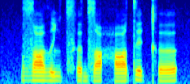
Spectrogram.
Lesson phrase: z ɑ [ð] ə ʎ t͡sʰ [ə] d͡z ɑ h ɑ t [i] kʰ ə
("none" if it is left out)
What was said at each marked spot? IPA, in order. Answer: ð, ə, e

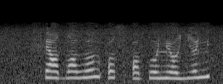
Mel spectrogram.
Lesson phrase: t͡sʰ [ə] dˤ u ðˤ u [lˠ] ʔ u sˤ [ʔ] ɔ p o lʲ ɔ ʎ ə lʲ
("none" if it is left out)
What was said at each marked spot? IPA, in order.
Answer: ɛ, lˠ, ʔ

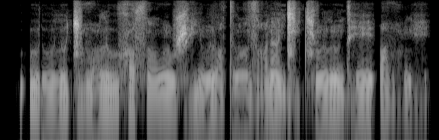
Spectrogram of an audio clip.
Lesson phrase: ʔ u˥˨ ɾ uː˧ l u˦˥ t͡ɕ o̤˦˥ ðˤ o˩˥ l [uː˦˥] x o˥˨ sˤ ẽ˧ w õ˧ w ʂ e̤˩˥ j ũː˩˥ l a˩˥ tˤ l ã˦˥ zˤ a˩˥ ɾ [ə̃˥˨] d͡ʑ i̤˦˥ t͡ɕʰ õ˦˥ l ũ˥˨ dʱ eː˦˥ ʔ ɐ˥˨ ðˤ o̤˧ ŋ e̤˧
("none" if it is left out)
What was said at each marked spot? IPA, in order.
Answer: uː˦˥, ã˥˨

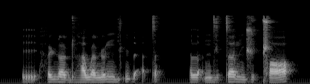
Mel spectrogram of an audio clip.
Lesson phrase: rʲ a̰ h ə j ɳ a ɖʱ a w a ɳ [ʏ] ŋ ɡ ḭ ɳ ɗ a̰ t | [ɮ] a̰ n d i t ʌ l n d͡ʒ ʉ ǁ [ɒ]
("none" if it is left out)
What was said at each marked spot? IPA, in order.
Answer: ʏ, l, ɒ

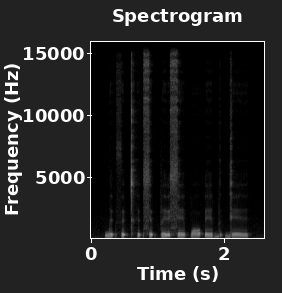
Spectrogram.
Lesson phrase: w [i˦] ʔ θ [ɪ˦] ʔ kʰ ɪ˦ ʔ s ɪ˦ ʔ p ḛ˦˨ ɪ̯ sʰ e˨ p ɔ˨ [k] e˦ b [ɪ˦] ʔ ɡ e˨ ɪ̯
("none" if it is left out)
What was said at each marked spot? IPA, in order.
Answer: ɪ˦, ɪ˦, ʔ, ɪ˦

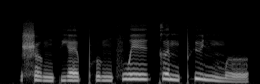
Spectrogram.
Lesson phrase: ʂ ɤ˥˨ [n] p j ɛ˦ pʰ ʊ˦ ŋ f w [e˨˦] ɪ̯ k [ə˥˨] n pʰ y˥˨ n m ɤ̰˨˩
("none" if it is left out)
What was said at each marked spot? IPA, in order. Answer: ŋ, e˦, ə˥˨

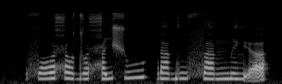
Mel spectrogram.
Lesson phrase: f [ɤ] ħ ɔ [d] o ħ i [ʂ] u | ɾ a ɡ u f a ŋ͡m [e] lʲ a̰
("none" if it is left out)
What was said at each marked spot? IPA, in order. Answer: ɔ, d, ʃ, e

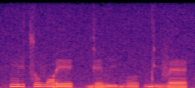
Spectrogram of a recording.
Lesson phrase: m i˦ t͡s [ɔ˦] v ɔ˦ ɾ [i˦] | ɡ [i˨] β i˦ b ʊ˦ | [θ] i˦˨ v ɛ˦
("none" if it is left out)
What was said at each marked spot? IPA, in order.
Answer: ʊ˦, e˦, e˨, d

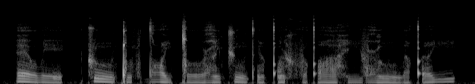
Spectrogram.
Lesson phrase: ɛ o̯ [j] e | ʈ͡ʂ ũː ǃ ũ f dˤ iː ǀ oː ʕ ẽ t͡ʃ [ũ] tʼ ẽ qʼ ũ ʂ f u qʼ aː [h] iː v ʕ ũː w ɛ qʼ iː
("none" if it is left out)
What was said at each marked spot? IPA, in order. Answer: w, ũ, h

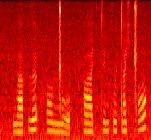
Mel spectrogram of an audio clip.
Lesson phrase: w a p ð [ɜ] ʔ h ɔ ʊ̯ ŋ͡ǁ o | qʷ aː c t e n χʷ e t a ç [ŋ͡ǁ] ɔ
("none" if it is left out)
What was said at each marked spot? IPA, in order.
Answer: ɜ, ǁ

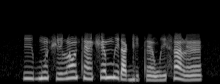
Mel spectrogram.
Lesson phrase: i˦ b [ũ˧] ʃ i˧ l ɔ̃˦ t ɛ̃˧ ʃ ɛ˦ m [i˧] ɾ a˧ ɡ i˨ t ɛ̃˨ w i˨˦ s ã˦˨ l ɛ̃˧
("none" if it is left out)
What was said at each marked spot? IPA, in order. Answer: ũ˦˨, i˦˨

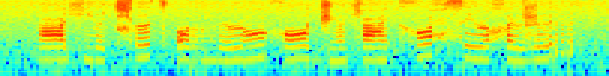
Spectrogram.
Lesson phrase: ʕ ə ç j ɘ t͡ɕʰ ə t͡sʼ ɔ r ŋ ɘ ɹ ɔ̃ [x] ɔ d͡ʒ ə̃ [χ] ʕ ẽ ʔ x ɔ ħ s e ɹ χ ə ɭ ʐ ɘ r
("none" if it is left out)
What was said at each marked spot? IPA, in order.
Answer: x, ç

